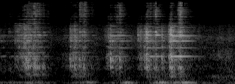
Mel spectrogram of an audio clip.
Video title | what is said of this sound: Chicken Kiev | as you can hear here how crispy that chicken is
